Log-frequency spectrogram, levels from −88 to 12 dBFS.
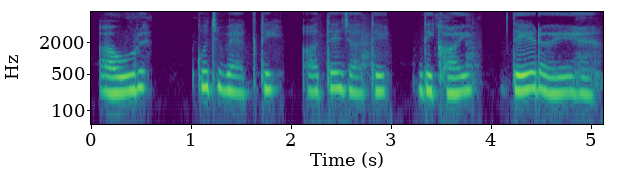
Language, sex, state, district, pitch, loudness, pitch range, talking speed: Hindi, female, Uttar Pradesh, Saharanpur, 240 Hz, -18 LUFS, 225-260 Hz, 105 wpm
